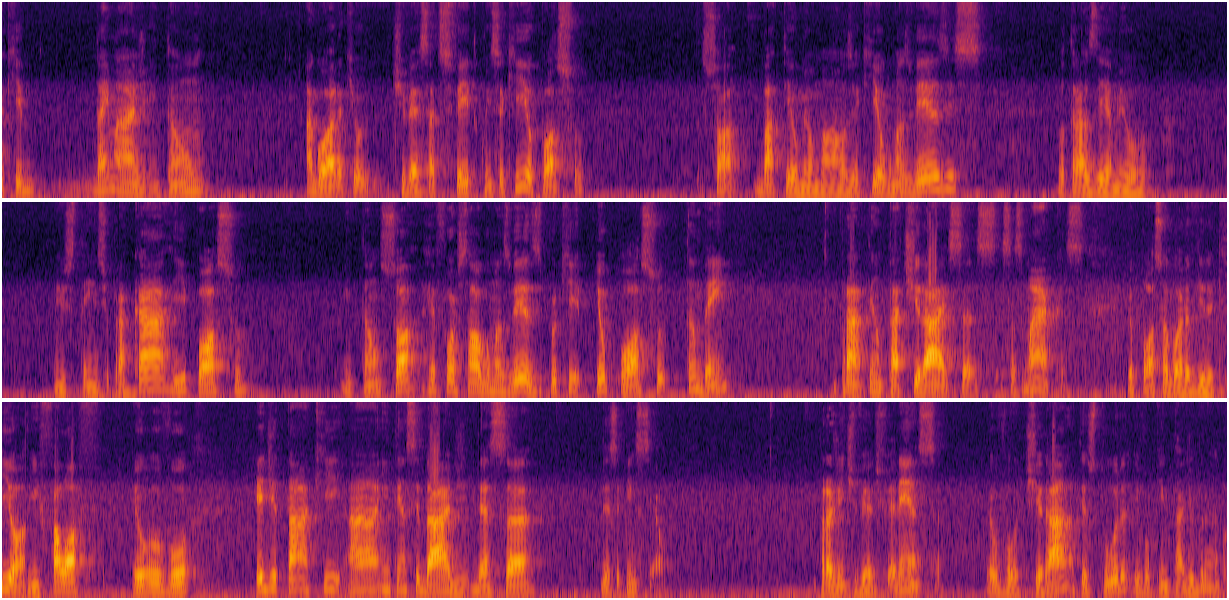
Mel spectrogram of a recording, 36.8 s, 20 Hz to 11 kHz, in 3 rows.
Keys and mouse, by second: 0.4 middle click, 1.8 click, 3.5 middle click, 5.0 click, 5.7 click, 6.2 click, 6.5 click, 7.0 click, 7.0 middle click, 7.5 middle click, 9.0 middle click, 10.1 right click, 11.4 middle click, 14.3 middle click, 15.1 right click, 16.5 click, 17.7 click, 18.7 middle click, 20.0 right click, 21.2 middle click, 21.9 ctrl+middle click, 23.5 middle click, 25.7 click, 26.0 middle click, 33.7 click, 35.0 middle click, 36.0 click.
